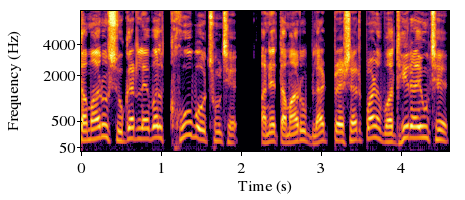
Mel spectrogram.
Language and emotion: Gujarati, fearful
